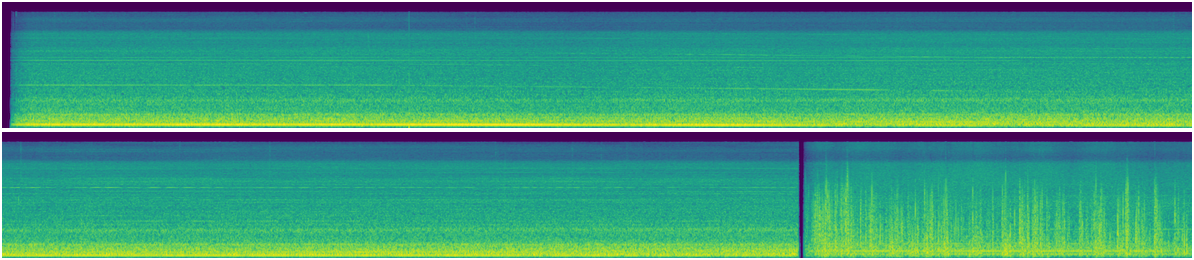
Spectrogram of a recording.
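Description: Steady low drone of an airliner's engines heard from inside the cabin in flight, easing slightly about ten seconds in. Near the end it cuts suddenly to the rush of a moving motorboat, with wind buffeting the microphone.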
